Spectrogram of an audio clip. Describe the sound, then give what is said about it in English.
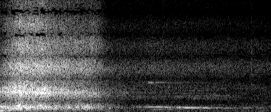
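An audience taking one big deep breath in together on cue during a talk about gas exchange: a broad, airy rush of inhaling that lasts under a second, then fades to near silence. “why don't we all right now together take one big collective deep breath in. Ready? In.”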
